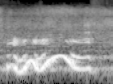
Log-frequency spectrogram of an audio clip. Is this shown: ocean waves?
no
